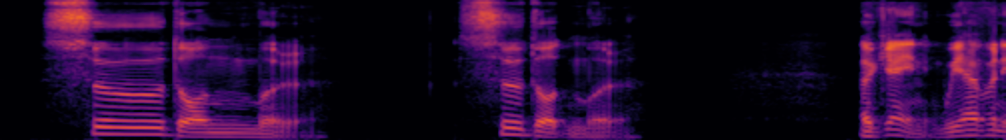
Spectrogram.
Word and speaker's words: 수돗물: Also, in terms of pronunciation, in fast speech, the 시옷 받침 in the second syllable is almost silent. So it's 수돗물, 수돗물.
